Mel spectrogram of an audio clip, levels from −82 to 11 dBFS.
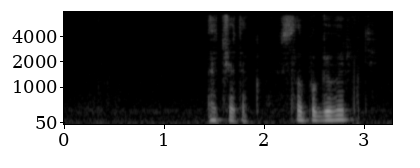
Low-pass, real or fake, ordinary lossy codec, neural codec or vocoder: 7.2 kHz; real; none; none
